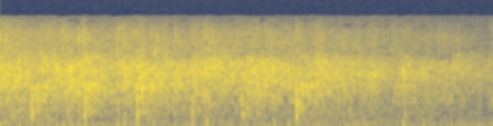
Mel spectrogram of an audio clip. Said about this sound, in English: Can we give God a hand clap of praise this morning? Amen.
